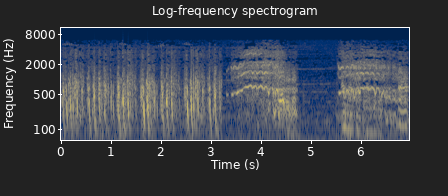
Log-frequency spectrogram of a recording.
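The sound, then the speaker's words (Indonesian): Horses of two mounted soldiers: a quick, irregular patter of hoofbeats gives way to two loud whinnies separated by a brief pause. “dua orang prajurit berkuda datang menghampiri mereka.”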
